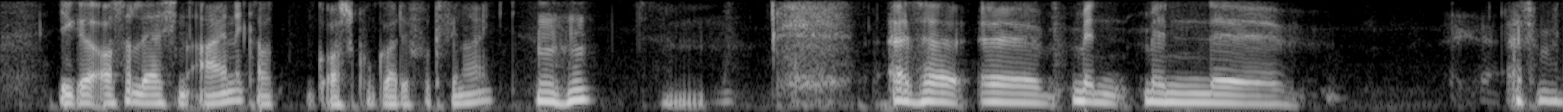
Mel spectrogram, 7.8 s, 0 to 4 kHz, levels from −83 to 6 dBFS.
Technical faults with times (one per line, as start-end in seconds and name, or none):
1.30-1.32 skip ahead
1.35-3.86 jitter buffer speed-up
